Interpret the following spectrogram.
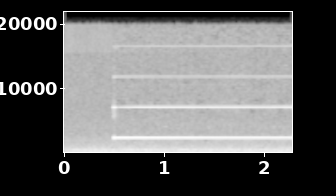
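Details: Multimeter continuity check on the heater feed points in a 1928 RCA Victor Model 28V radio, no tubes plugged in, both sides reading the same: high-pitched tone starting half a second in and holding unbroken, closed circuit.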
